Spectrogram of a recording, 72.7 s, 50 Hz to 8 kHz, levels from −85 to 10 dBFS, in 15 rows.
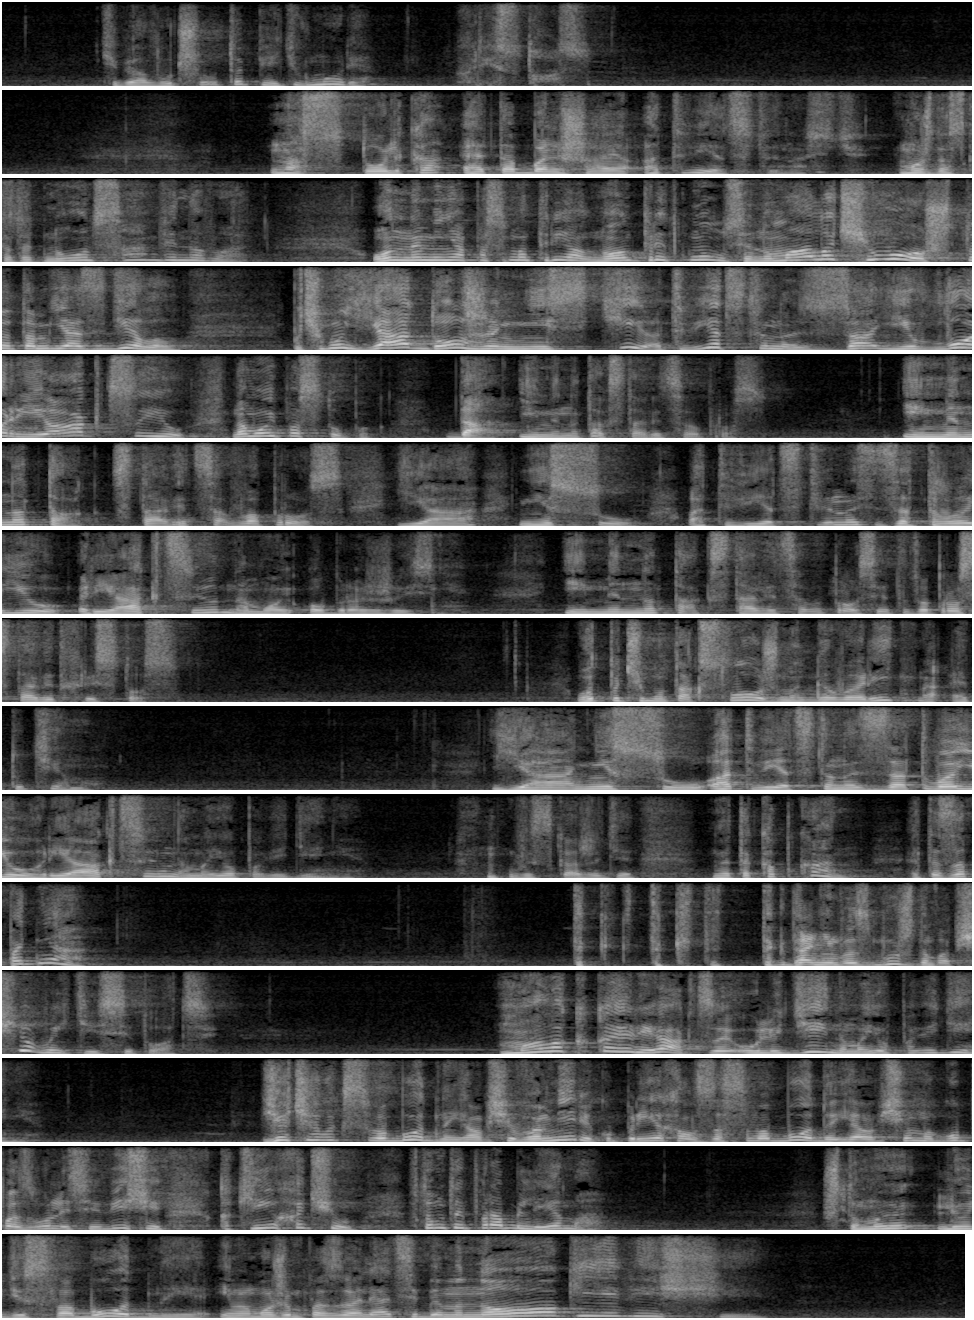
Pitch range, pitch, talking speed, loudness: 150-225 Hz, 185 Hz, 115 wpm, -22 LUFS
